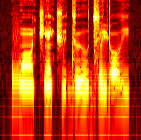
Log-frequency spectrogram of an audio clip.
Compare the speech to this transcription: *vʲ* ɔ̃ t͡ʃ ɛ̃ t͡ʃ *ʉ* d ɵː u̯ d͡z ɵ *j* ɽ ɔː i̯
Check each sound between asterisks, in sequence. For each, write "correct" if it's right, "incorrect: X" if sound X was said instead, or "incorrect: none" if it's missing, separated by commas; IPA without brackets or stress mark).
incorrect: v, correct, correct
